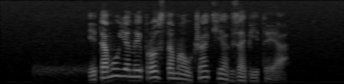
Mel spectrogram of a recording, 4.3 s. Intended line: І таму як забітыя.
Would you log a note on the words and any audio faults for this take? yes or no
yes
